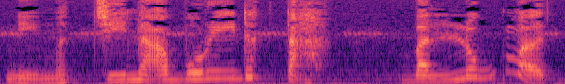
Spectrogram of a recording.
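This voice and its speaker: A woman's voice: mid-range voice, sing-song, moderate pace, a little hiss or hum, natural voice. An actress playing an anxious, nagging middle-aged mother in a radio drama, fretful and complaining. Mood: worried. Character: anxious, nagging mother worn down by her children.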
